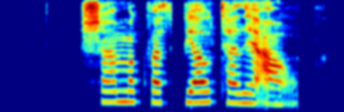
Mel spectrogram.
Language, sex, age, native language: Icelandic, female, 8, Icelandic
